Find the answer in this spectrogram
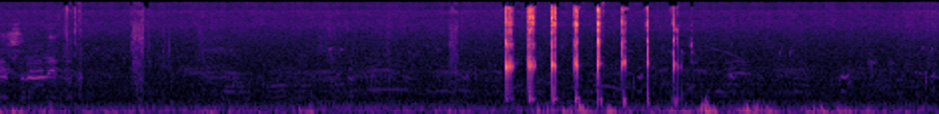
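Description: A pheasant bursts out with about eight sharp, harsh pulses in just over a second as it flies off. A low rumble of wind runs underneath.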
